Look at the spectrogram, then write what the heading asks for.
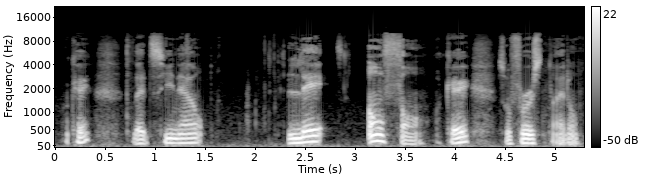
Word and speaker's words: enfant: Don't pronounce the T. You don't pronounce the S.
